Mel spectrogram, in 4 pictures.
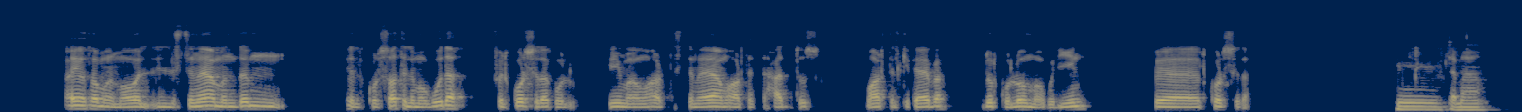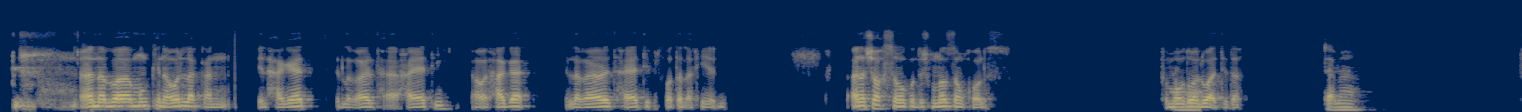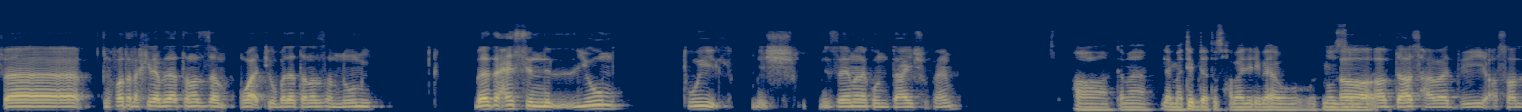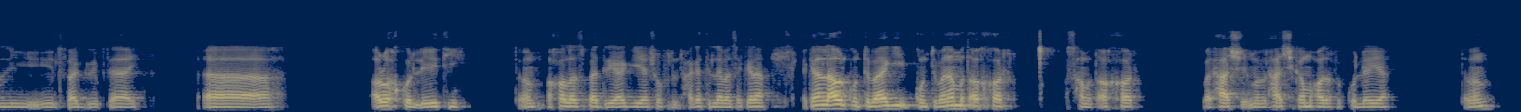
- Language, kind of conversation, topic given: Arabic, unstructured, إيه هي العادة الصغيرة اللي غيّرت حياتك؟
- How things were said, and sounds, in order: in English: "الكورسات"; tapping; in English: "الcourse"; in English: "الcourse"; chuckle; tsk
